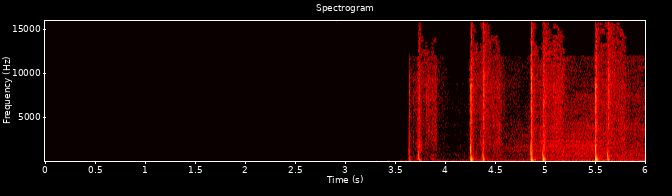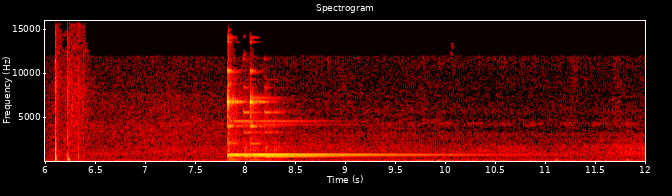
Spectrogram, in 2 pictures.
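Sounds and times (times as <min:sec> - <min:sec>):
two-tone doorbell chime: 0:07.8 - 0:10.7.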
